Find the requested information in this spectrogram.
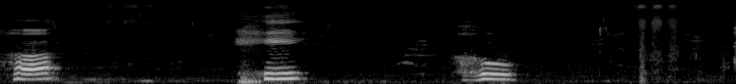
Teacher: ہا جو ہے ہمارا حلق کے نیچے سے ادا ہوگا، تو ہمیں مخرج کا بھی اس میں خیال رکھنا ہے۔ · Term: حرف حلقیہ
